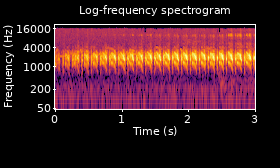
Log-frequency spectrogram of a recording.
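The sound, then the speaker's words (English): A cactus wren calls with a harsh, rapid chattering, a steady stream of raspy repeated notes that runs without pause, fairly loud, with no voices present. “By contrast, a cactus wren building a nest in early March orients the entrance away from the cold winds of that season, keeping the chicks snug and warm.”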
